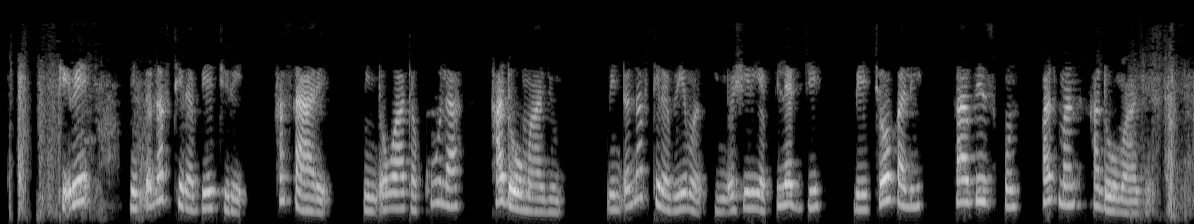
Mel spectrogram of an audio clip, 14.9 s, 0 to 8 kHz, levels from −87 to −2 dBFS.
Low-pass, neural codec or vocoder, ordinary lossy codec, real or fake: 7.2 kHz; none; MP3, 24 kbps; real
